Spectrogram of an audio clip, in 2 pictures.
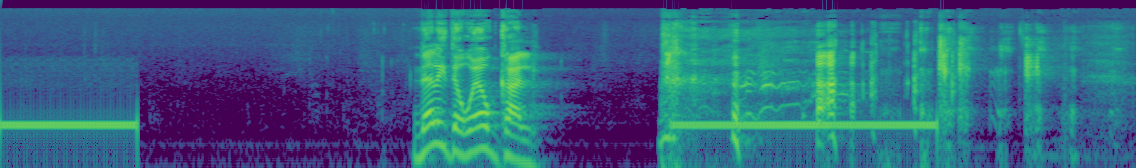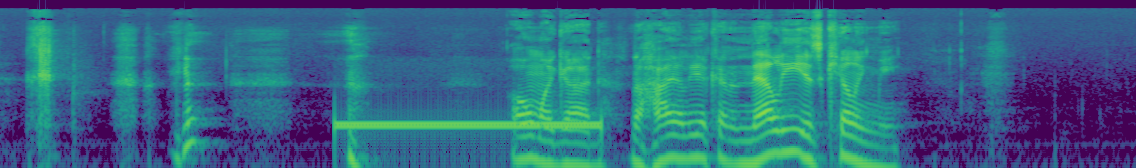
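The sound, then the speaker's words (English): A steady telephone dial tone during a live phone call hums in three separate stretches, each a second or two long, broken up by laughing voices and excited talk in between. “This is what happens when you try to do live phone calls.”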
